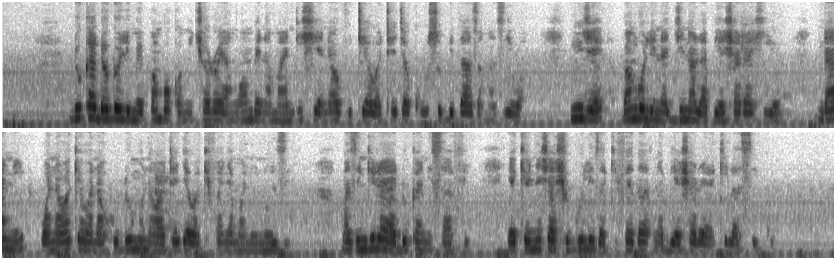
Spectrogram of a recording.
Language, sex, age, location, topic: Swahili, female, 18-24, Kisumu, finance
